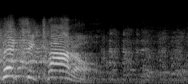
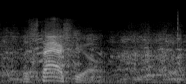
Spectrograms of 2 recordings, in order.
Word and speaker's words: pizzicato: Hey, fellas, when we do the number on the show, play it a little bit more pistachio. That's pizzicato. Pistachio.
